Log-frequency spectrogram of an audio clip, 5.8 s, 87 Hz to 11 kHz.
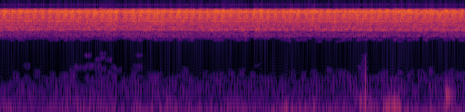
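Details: Bear cicada singing from a garden rose bush on 3 August 2012: an unbroken, harsh, high buzzing hum with fast even pulsing, plus soft low background noise and a brief knock.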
